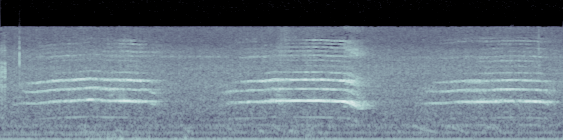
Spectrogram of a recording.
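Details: Three long, clear cat meows, each about a second long, flat then bending at the end, spaced roughly two seconds apart over a quiet indoor background hum.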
